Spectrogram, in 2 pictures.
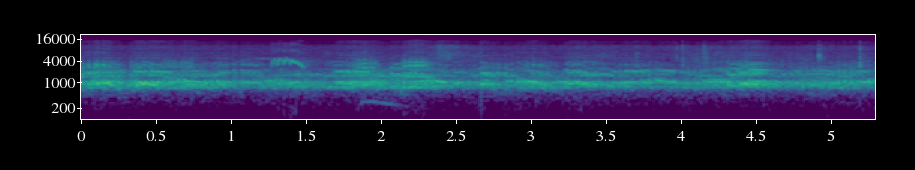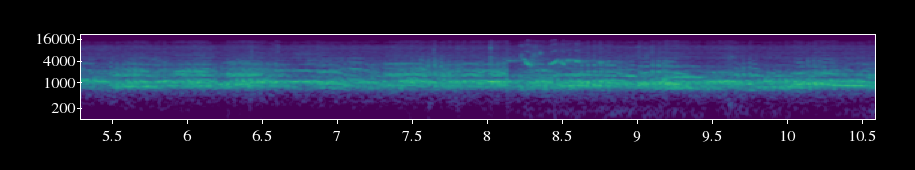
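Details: Common cranes massed at Lac du Der-Chantecoq, Champagne-Ardenne, France, in November 2014 during migration, part of a record gathering of over 206,000 birds; a dense, continuous chorus of overlapping bugling calls with louder trumpeting notes rising above it.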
